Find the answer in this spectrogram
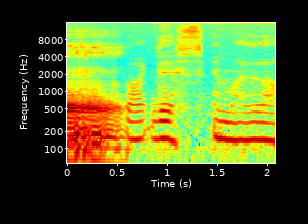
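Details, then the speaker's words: A man snoring during sleep, described as very loud: loud, buzzing, voiced snores with a brief pause between them. "life and if you do this when we get in the bed I will kick your ass because you're very annoying and it's very loud"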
